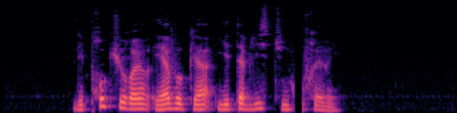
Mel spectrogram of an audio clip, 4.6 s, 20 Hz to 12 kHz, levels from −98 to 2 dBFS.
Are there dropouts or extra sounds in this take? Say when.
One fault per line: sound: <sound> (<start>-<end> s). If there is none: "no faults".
sound: dropout (2.9-3.0 s)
